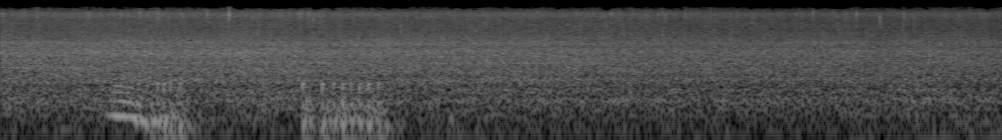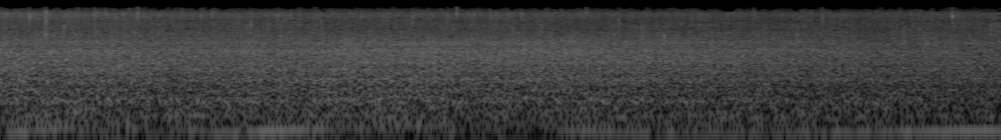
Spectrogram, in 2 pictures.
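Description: Rain falling steadily on roofs, grass and wet paving: an even hiss that eases slightly toward the end. A few low rumbles come in the first four seconds.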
